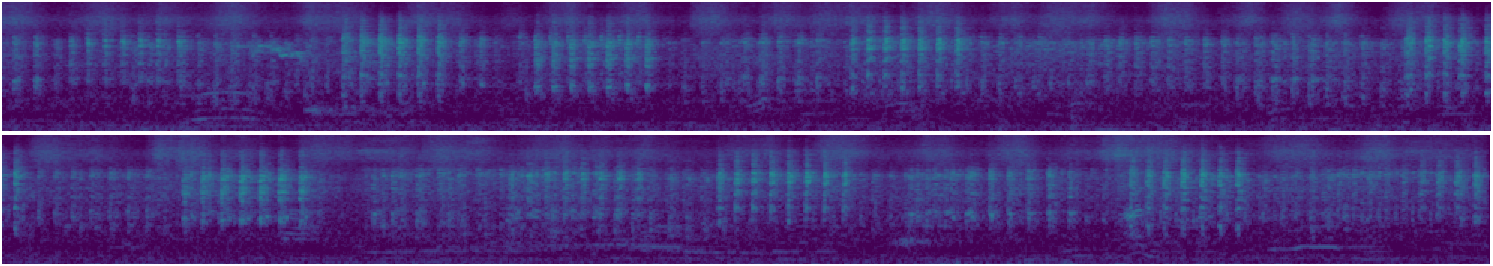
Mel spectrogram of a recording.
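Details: A swamp chorus of frogs at Kuta beach, Bali: repeated rattling bursts of rapid pulses arriving roughly every one to two seconds throughout, with fainter overlapping callers and a constant low hum.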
